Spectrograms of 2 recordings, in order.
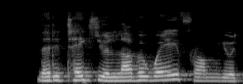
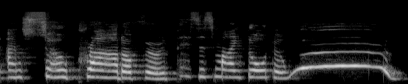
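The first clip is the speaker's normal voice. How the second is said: much higher, gushing with pride and kisses; proud gushing parent; 9 semitones higher than usual. Retold or imitated. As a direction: show off the daughter like the proudest parent alive. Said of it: "And I would go like".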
